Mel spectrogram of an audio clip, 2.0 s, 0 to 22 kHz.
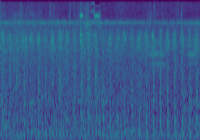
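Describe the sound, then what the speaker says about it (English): A helicopter's rotor chop in The Division 2 at Coney Island Ballpark, a steady loud pulsing thrum that fills the whole span, close and continuous without speech. "Oh, it's a chopper."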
